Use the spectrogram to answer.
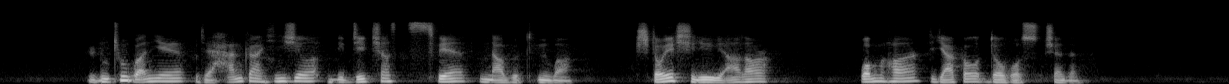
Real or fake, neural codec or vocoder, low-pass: fake; codec, 16 kHz, 0.5 kbps, FunCodec, trained on Chinese and English, 25 frames a second; 7.2 kHz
